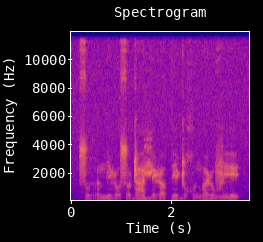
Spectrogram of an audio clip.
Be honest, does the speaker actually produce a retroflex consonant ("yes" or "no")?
yes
